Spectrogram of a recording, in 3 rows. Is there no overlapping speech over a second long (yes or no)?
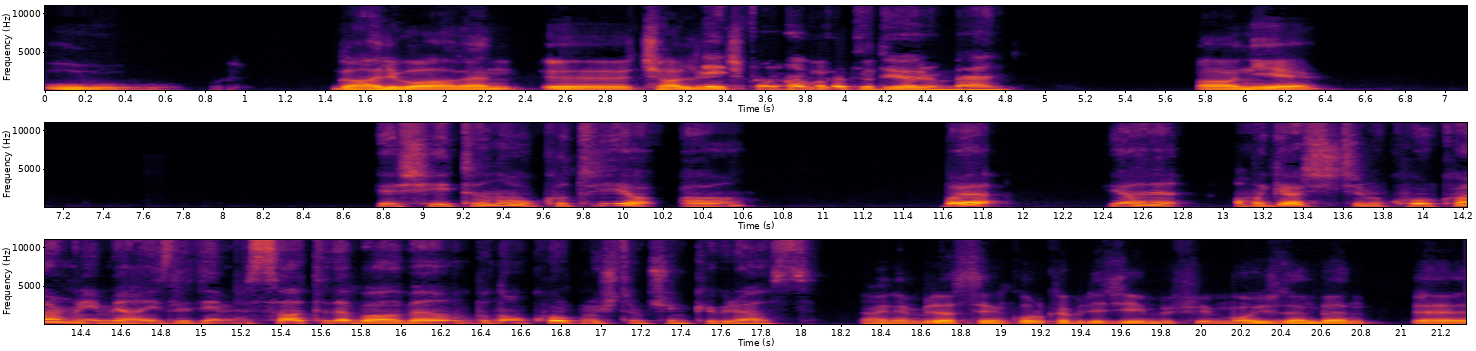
no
